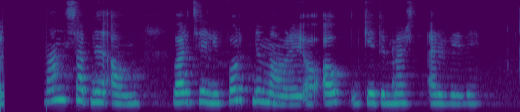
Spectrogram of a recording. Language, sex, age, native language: Icelandic, female, 18-19, Icelandic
